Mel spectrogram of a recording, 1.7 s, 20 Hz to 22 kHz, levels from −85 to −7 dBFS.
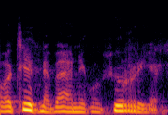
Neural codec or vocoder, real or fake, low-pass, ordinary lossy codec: vocoder, 44.1 kHz, 128 mel bands every 256 samples, BigVGAN v2; fake; 14.4 kHz; Opus, 32 kbps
